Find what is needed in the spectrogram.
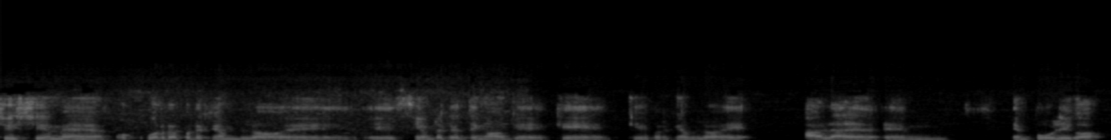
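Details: Adult man speaking Spanish; stuttering.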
